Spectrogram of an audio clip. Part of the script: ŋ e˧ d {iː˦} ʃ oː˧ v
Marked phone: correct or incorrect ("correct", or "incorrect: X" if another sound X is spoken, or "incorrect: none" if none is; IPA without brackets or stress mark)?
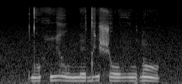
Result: incorrect: i˦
